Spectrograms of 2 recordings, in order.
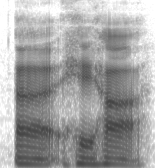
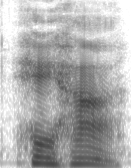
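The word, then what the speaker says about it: Häyhä: So the Simo, hey ha. It may take me a little bit to pronounce that correctly.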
